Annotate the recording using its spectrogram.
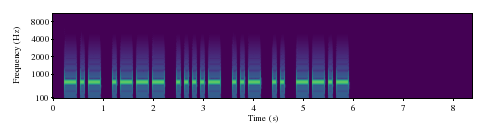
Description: Morse code, heard as a keyed tone, about 15 wpm, 700 Hz. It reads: KJ4UIQ
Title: USA Call Signs - 6 Characters - Repeated 2x - 15wpm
